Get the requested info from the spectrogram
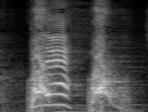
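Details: A dog gives two loud, harmonic barks with a slightly whining, complaining tone, barking to wake its sleeping owner, who shouts back at it to shut up.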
